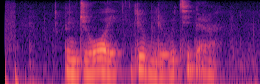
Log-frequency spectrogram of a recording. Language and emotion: Russian, positive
